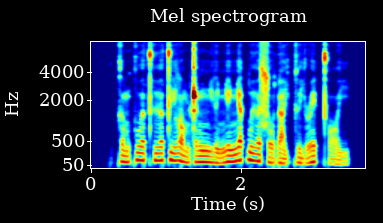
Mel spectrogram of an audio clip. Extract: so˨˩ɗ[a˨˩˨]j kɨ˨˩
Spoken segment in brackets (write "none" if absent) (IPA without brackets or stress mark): a˨˩˦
